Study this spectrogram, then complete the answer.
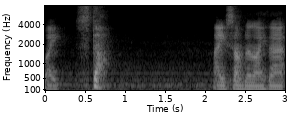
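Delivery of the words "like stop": slightly raised voice, a little angry. Showing how to tell an animal to stop, with a raised voice, a bit angry. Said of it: "raise my voice a little bit at the animal".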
